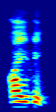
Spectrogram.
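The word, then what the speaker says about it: aivik: One single walrus is Ivik.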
